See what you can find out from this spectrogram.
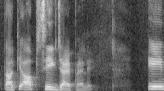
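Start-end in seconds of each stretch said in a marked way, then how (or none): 1.9-2.1 इन held long with the tongue tip on the palate; held nasal n. Shown as a demonstration. Teacher stretches the sound for learners. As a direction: hum the n of इन long. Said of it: "इसको लंबा खींच कर देखें आप".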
